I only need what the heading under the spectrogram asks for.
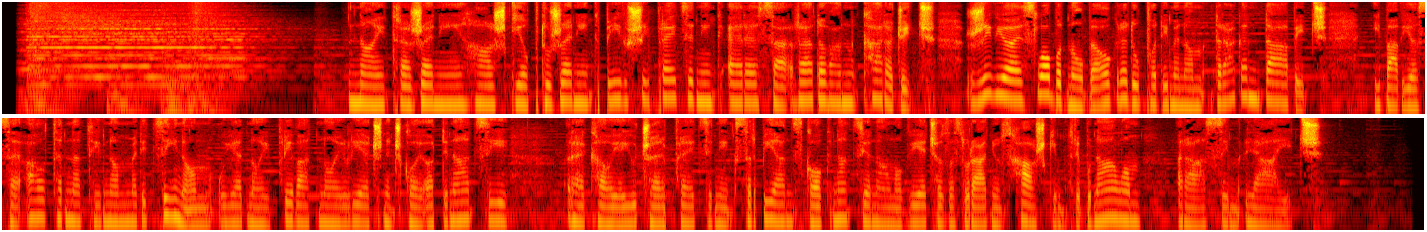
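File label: Bosnian female Documentary; voice over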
